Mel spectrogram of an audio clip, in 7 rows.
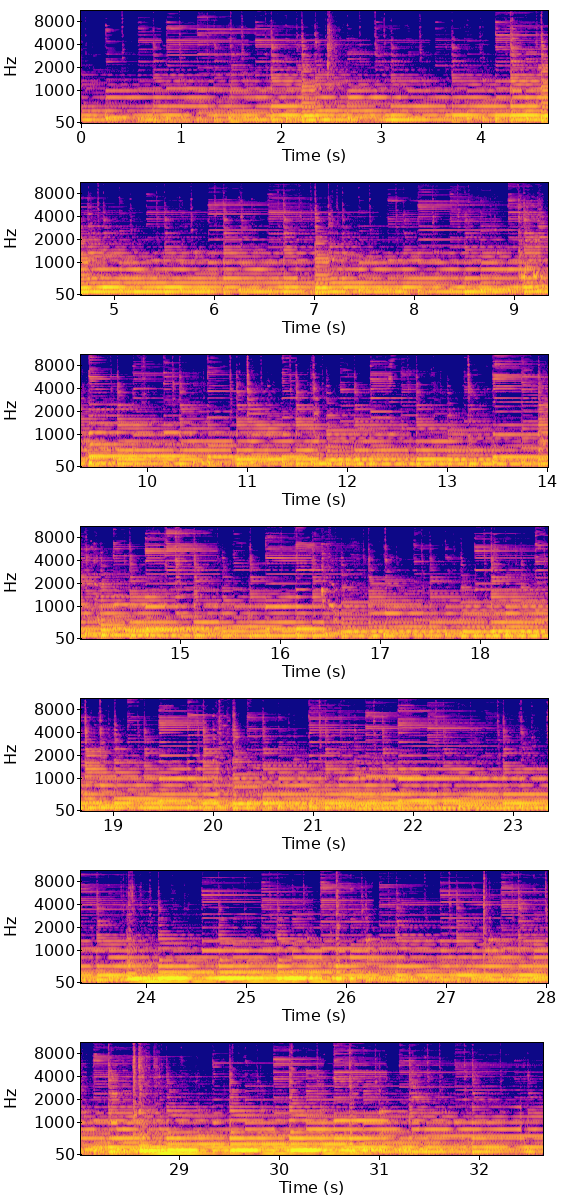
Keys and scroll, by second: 22.7 b.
